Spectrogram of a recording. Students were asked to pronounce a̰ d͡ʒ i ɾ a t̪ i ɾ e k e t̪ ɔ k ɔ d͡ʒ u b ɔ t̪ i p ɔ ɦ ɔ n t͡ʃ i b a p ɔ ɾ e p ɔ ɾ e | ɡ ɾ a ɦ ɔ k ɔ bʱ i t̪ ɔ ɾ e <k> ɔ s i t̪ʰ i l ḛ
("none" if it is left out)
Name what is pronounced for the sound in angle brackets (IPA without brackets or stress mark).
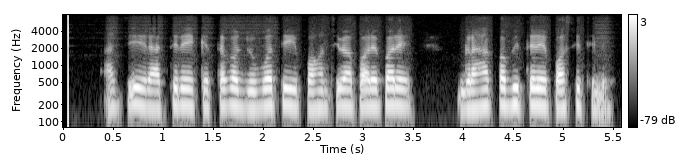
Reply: p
